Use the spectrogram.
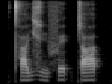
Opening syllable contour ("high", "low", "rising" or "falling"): rising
